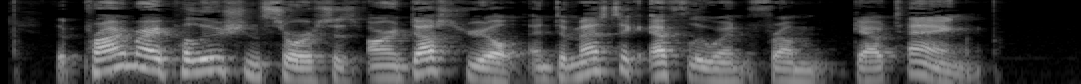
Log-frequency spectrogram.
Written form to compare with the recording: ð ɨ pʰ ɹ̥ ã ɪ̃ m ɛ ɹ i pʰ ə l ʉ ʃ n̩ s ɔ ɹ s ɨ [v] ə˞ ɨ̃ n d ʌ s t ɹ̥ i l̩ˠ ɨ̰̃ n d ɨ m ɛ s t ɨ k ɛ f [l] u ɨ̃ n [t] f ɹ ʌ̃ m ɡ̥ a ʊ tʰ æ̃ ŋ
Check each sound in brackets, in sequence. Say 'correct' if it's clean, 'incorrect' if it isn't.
incorrect: z, correct, correct

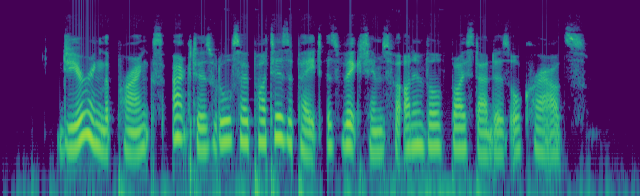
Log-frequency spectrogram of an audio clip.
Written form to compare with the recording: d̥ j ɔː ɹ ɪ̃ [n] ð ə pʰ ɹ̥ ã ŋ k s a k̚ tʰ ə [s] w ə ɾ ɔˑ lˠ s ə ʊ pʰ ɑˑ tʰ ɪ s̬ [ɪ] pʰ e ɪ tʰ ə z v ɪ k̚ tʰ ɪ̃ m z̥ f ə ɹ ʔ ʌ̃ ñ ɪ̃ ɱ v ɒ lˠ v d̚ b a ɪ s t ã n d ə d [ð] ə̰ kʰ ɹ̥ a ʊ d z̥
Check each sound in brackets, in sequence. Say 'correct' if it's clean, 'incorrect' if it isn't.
incorrect: ŋ, incorrect: z, correct, incorrect: z

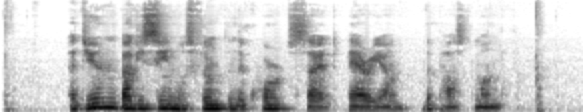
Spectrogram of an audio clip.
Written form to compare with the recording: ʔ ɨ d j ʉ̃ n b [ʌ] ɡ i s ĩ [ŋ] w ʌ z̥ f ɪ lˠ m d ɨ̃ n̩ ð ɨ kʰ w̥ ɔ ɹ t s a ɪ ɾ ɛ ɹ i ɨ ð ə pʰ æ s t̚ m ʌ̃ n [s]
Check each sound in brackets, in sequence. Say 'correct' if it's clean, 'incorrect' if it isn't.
correct, incorrect: n, incorrect: θ

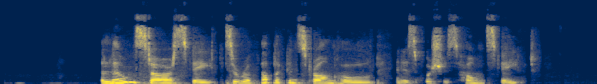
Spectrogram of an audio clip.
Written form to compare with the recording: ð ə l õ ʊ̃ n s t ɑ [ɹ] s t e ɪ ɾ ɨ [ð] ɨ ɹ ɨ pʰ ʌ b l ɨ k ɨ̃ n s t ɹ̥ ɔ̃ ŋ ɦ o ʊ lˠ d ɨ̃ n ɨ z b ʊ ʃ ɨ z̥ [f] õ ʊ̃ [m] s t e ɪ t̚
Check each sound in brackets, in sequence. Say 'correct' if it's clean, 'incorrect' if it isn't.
correct, incorrect: z, incorrect: h, correct

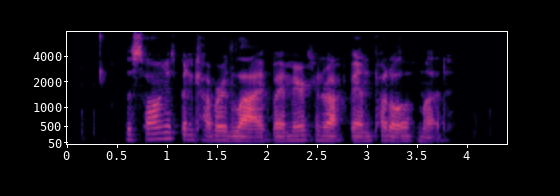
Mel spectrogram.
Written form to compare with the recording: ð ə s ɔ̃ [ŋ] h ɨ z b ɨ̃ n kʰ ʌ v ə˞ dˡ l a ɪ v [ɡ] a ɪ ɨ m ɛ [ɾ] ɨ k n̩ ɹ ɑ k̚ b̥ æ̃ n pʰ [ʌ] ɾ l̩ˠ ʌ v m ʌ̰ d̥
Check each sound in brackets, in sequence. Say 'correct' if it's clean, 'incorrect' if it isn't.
correct, incorrect: b, incorrect: ɹ, correct

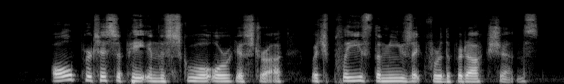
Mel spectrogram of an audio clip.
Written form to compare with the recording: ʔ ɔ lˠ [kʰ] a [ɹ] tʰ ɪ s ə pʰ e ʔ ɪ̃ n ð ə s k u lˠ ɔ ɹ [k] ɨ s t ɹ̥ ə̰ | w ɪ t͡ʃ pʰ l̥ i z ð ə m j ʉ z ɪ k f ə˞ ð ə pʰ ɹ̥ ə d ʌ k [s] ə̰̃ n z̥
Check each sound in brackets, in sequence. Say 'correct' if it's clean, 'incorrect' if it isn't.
incorrect: pʰ, correct, correct, incorrect: ʃ

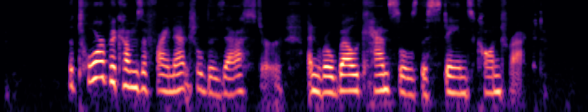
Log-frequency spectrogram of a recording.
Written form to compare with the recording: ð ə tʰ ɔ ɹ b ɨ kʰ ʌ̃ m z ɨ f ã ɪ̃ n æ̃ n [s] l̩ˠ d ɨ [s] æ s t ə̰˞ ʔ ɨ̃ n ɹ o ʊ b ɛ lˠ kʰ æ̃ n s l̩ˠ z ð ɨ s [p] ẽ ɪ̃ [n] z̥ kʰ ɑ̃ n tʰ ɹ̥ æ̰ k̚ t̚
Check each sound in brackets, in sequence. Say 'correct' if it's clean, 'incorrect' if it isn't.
incorrect: ʃ, incorrect: z, incorrect: t, correct

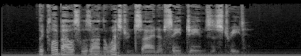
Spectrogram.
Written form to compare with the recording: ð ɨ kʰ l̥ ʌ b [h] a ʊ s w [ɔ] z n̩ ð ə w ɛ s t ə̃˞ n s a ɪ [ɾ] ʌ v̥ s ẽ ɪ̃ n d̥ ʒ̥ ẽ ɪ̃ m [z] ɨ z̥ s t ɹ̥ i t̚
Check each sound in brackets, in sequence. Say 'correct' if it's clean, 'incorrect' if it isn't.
correct, incorrect: ʌ, correct, correct

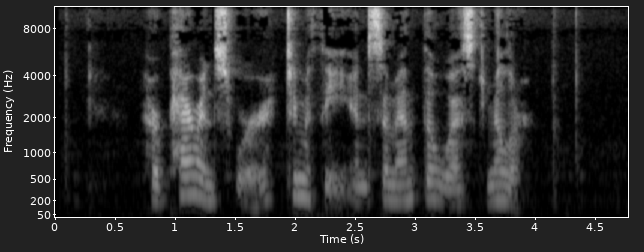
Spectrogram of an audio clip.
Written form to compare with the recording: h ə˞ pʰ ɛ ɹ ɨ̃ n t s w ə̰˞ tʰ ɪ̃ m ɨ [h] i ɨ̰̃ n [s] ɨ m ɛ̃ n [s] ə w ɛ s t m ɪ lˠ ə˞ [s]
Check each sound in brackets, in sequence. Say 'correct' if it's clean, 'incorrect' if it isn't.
incorrect: θ, correct, incorrect: θ, incorrect: none

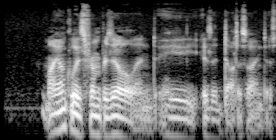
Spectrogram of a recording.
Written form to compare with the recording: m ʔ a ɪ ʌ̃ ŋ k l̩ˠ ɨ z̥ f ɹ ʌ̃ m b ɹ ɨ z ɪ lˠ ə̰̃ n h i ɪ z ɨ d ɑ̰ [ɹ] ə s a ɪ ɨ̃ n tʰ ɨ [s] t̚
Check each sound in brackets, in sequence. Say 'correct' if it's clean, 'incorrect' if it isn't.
incorrect: ɾ, correct

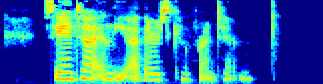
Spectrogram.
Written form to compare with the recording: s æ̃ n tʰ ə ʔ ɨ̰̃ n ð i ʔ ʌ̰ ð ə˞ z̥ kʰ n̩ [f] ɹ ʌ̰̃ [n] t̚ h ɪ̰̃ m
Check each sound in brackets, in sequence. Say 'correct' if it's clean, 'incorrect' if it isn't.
correct, correct

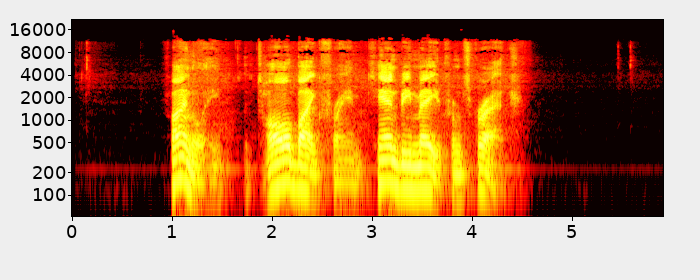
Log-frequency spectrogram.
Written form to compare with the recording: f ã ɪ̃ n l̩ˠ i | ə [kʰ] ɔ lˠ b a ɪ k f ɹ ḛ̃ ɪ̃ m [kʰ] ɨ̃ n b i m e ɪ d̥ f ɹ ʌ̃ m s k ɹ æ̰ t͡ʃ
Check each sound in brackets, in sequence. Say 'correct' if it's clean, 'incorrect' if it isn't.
incorrect: tʰ, correct

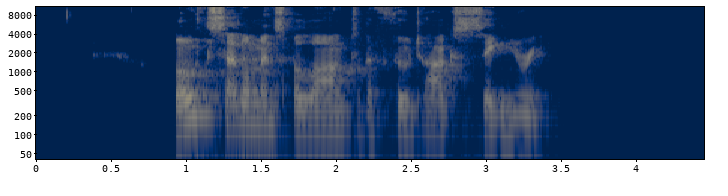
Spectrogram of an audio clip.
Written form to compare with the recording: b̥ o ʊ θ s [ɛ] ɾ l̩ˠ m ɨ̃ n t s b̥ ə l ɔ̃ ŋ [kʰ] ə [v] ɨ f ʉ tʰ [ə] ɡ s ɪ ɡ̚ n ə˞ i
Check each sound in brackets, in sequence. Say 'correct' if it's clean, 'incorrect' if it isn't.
correct, incorrect: tʰ, incorrect: ð, incorrect: ɑ

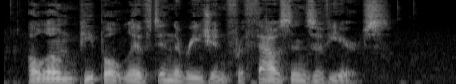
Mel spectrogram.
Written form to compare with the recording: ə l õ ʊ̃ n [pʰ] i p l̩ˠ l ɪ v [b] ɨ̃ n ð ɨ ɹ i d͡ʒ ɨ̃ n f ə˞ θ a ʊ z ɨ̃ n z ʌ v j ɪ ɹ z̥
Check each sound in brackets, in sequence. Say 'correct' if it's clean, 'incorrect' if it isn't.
correct, incorrect: d

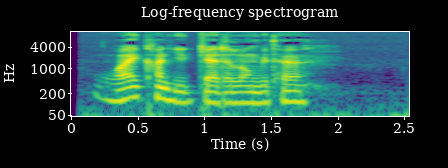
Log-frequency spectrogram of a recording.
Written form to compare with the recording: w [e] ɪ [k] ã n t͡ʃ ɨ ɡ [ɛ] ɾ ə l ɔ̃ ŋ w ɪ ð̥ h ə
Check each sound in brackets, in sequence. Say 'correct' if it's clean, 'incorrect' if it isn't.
incorrect: a, incorrect: kʰ, correct

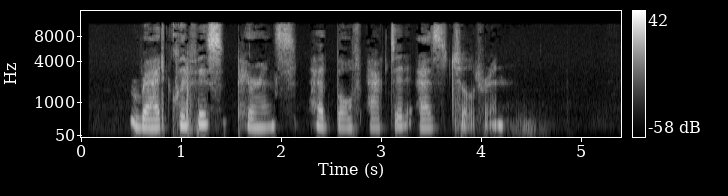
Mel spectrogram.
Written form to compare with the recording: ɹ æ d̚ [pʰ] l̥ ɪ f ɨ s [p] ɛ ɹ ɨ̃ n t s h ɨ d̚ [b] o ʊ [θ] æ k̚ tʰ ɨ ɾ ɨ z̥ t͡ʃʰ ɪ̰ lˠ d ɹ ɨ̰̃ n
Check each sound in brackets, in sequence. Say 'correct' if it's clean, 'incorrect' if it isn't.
incorrect: kʰ, incorrect: pʰ, correct, correct

